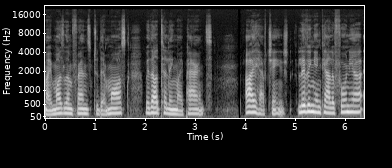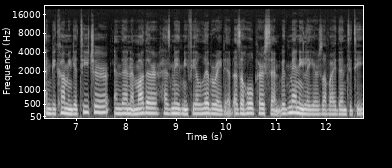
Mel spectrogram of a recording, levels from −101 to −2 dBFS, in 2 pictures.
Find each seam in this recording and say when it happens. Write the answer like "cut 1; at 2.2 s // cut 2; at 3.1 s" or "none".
cut 1; at 3.9 s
